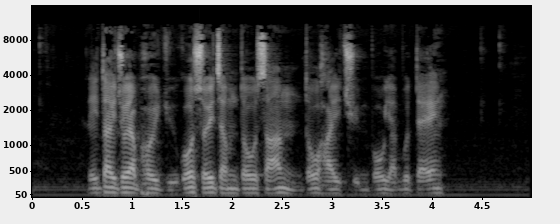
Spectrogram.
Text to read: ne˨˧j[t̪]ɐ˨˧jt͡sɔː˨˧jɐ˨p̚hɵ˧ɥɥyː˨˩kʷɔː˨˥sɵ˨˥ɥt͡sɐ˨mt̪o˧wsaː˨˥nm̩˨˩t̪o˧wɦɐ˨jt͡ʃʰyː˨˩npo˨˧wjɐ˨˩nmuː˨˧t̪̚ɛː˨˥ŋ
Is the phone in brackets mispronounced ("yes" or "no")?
no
